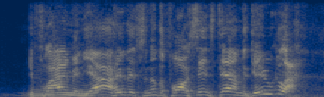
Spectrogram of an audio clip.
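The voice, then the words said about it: Put-on Australian accent. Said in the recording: “You guys can do Aussie, right? ... That's pretty good.”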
